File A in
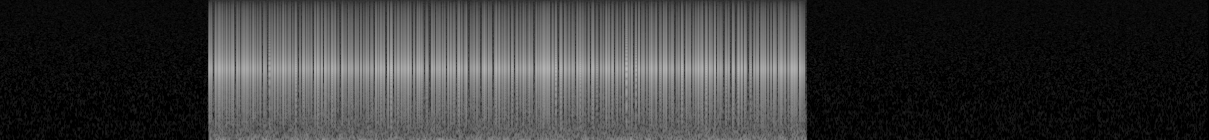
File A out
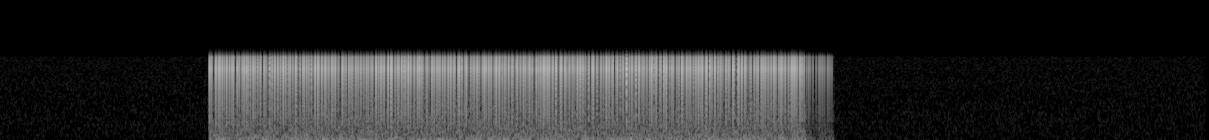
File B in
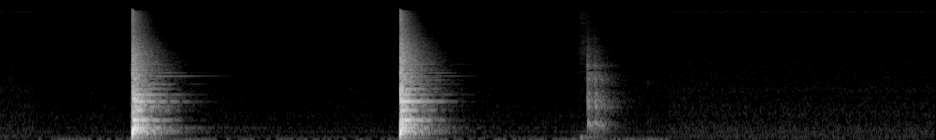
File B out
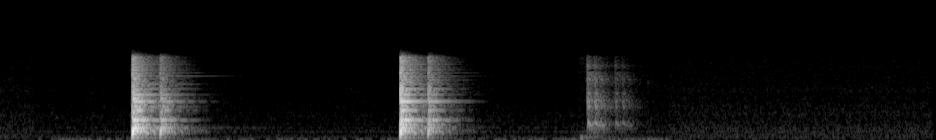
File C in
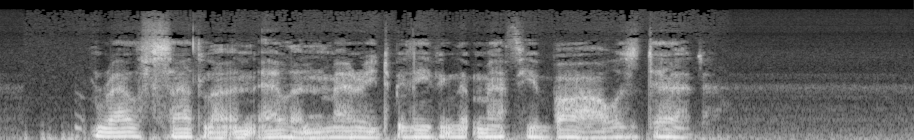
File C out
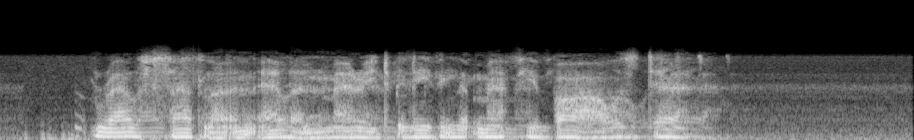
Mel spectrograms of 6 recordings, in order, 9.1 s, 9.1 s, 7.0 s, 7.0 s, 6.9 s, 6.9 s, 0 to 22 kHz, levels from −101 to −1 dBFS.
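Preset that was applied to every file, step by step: Chebyshev low-pass 4100 Hz, order 10; echo 0.208 s -14.5 dB

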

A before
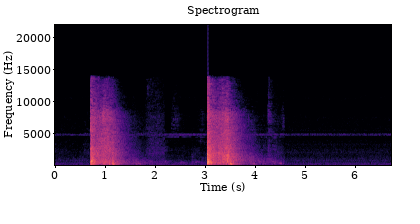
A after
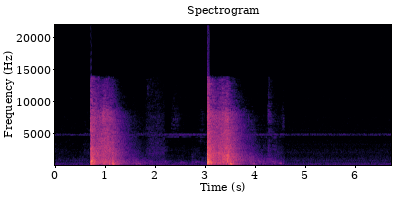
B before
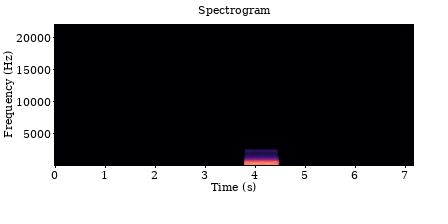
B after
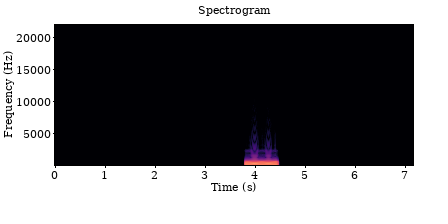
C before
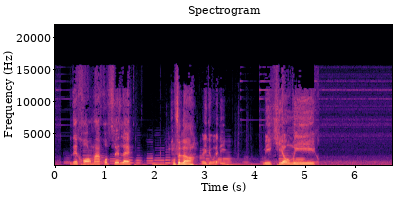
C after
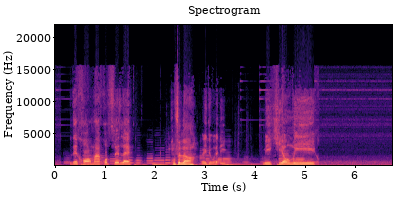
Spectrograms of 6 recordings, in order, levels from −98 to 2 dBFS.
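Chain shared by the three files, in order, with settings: low shelf 90 Hz +4.5 dB; in parallel at -7 dB: hard clip -17.5 dBFS; on the sum: gain -4.5 dB

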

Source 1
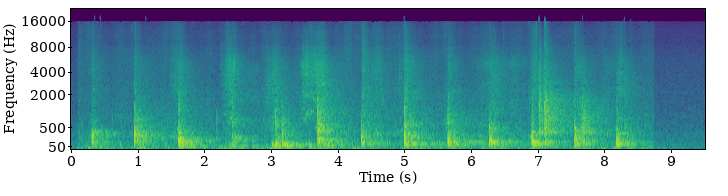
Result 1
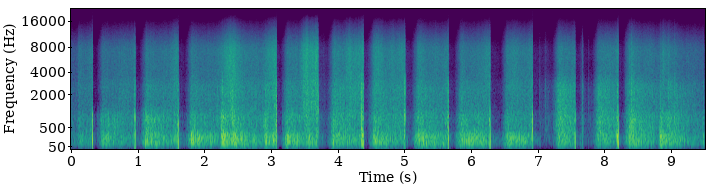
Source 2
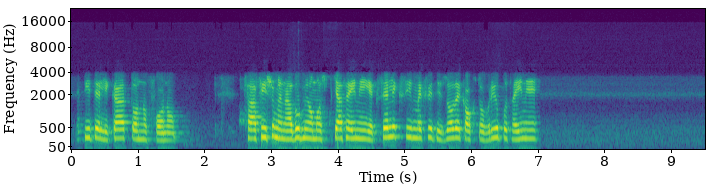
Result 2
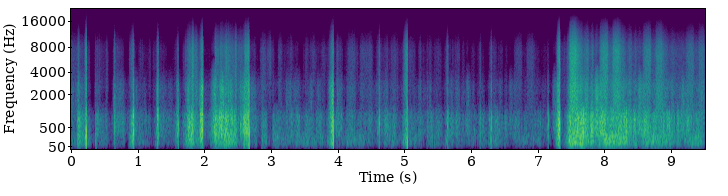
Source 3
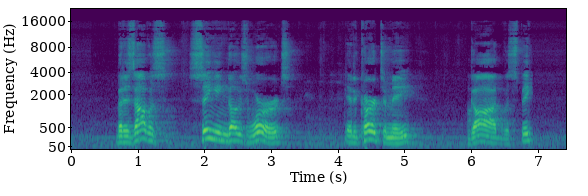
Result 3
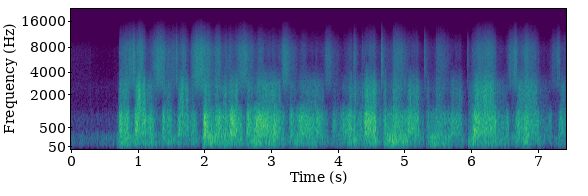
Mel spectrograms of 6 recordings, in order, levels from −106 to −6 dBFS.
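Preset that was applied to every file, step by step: feedback echo 0.645 s, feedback 46%, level -6.5 dB; noise vocoder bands 4; flipped gate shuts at -12 dBFS, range -41 dB

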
